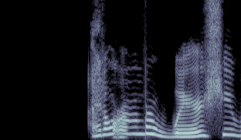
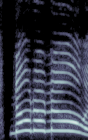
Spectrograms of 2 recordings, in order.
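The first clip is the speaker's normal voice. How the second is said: frantic denial; 4 dB louder than usual. Retold or imitated. Hurried denial in retelling.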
